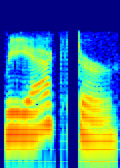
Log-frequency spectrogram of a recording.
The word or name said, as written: reactor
